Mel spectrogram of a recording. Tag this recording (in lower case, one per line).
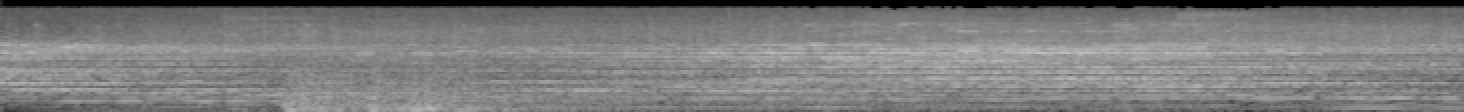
music
rain on surface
